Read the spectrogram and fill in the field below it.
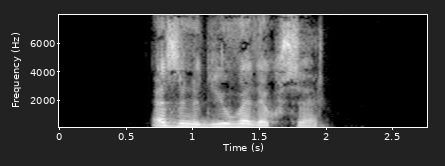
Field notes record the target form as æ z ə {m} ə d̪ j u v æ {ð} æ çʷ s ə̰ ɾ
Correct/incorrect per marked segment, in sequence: incorrect: n, correct

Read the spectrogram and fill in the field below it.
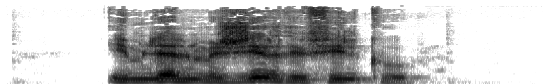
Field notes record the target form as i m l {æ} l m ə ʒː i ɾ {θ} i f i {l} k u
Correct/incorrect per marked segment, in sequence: correct, incorrect: ð, correct

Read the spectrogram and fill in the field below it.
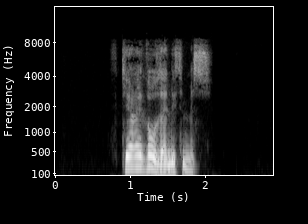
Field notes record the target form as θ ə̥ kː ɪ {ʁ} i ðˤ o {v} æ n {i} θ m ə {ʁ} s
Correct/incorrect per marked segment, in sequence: correct, incorrect: ð, correct, incorrect: none

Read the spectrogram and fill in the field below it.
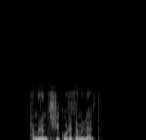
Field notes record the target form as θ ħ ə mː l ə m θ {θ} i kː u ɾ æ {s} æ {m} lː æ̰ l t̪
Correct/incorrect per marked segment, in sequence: incorrect: ʃ, incorrect: θ, correct

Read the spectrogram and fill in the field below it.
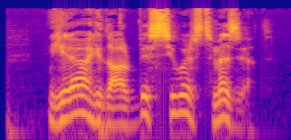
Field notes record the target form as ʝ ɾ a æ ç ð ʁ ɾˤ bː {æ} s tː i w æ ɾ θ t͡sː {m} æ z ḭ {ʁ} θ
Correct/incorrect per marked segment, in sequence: incorrect: i, correct, correct

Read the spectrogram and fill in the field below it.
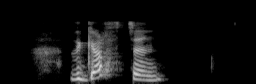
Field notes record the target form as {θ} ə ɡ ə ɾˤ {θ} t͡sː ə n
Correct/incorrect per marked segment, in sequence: incorrect: ð, correct

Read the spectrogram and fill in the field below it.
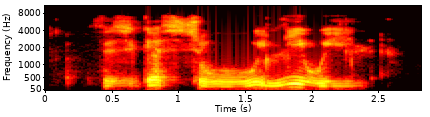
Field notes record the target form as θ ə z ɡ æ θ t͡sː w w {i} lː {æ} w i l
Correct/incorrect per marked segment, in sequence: correct, incorrect: i

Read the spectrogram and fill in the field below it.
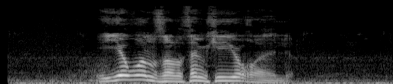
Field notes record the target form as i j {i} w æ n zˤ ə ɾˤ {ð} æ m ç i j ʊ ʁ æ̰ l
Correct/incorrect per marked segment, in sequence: incorrect: æ, incorrect: θ

